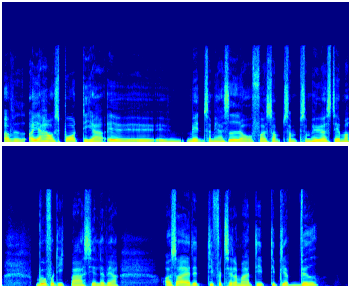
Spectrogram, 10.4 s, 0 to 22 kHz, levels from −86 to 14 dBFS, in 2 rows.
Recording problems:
none

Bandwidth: 15 kHz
